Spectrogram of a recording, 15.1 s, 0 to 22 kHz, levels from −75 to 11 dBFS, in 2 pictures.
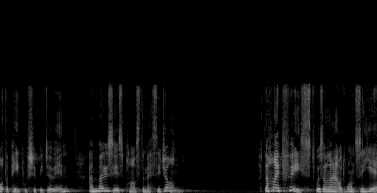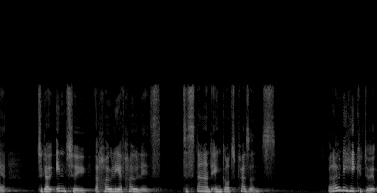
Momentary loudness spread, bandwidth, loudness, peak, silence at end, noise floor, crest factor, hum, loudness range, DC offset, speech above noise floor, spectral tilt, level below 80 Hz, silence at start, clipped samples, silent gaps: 12 LU; 13 kHz; -30 LUFS; -12 dBFS; 0 s; -70 dBFS; 20 dB; none; 5 LU; under 0.1%; 41 dB; -3.5 dB/octave; -78 dBFS; 0 s; under 0.1%; none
